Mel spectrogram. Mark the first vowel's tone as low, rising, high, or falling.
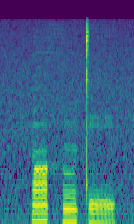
high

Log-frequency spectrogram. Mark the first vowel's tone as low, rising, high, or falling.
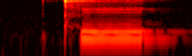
high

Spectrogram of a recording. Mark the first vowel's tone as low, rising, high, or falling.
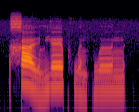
falling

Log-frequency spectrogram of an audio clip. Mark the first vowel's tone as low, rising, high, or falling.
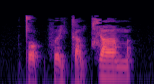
low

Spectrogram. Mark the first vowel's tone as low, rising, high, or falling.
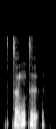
rising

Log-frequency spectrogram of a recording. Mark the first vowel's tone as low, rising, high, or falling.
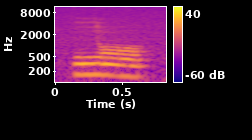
low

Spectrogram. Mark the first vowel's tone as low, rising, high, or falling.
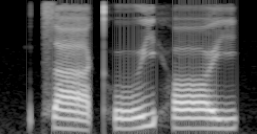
low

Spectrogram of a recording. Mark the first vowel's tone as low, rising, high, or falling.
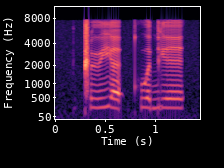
rising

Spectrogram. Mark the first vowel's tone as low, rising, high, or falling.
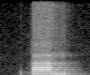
falling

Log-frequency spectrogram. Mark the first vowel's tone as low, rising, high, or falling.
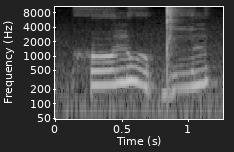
rising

